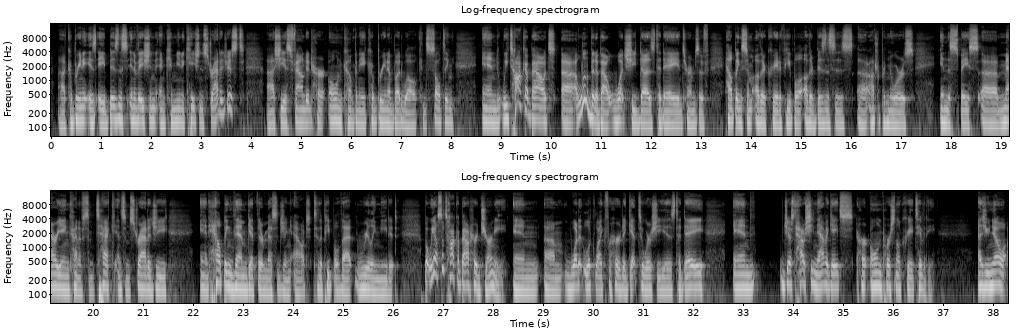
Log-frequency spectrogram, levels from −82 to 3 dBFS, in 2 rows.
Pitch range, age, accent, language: 110-135 Hz, 40-59, American, English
